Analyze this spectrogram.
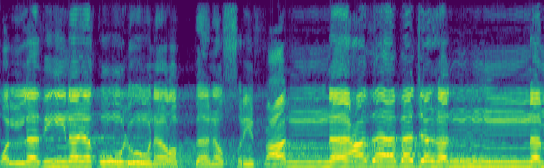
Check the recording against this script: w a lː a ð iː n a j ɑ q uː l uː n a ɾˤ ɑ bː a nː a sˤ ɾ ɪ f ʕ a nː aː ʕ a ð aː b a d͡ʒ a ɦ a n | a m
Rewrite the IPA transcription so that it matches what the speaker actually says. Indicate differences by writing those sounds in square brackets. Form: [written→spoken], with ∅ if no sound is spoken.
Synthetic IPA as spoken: w a lː a ð iː n a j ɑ q uː l uː n a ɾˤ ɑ bː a [nː→n] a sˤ ɾ ɪ f ʕ a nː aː ʕ a ð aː b a d͡ʒ a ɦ a [n→nː] | a m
